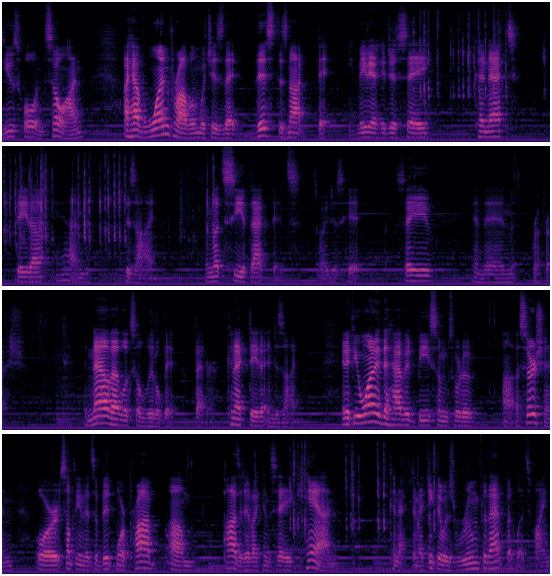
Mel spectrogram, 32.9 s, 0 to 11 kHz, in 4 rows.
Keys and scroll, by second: 6.2-10.6 typing, 11.7 super+s, 28.9-30.4 typing, 31.3 super+s.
